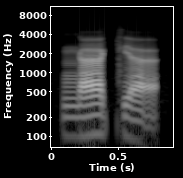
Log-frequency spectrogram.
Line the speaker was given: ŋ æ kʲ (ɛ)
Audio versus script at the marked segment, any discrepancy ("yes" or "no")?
yes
